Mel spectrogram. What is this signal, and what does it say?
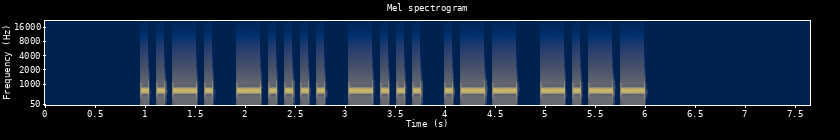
Morse code, heard as a keyed tone, about 15 wpm, 700 Hz. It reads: F6BWY
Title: DXCC-100 Call Signs - 5 Characters - 15wpm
